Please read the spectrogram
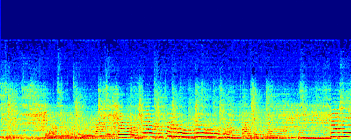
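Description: Live jazz combo playing: a trumpet carries the melody over electric keyboard and upright bass.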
